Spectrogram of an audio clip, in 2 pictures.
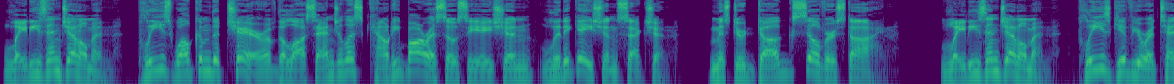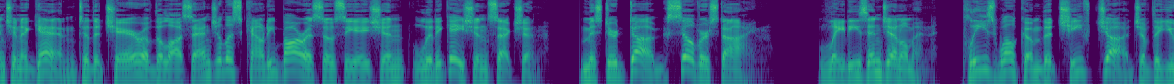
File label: VOG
